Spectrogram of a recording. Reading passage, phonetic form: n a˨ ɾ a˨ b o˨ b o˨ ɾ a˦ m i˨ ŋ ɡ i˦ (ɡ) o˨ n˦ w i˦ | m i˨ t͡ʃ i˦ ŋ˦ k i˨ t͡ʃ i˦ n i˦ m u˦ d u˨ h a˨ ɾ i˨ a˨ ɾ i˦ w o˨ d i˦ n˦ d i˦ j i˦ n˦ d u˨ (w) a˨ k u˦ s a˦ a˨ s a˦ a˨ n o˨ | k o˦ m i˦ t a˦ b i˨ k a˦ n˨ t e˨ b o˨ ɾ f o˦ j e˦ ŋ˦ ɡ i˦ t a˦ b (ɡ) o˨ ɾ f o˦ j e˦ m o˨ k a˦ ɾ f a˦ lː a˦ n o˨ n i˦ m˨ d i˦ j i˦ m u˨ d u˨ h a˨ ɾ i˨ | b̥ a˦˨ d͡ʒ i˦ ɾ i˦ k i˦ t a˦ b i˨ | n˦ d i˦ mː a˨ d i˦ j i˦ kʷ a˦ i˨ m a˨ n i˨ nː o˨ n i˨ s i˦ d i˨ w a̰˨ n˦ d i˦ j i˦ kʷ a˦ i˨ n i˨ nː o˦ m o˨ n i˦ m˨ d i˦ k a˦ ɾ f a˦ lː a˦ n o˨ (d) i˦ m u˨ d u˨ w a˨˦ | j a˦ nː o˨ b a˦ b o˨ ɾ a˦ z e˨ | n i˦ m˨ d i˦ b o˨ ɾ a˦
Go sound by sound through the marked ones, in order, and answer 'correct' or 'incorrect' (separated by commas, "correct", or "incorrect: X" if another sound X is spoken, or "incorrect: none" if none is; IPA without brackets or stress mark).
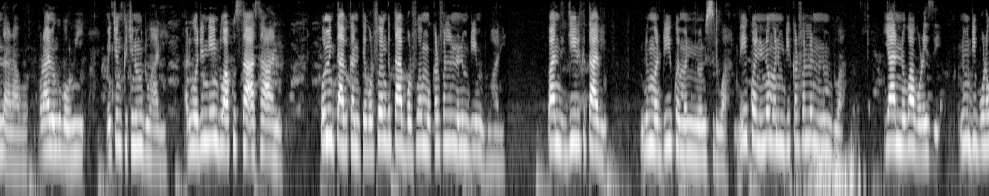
incorrect: b, correct, incorrect: b, incorrect: n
